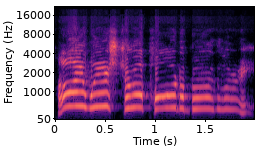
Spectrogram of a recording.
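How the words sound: It is said in a shrill falsetto.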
